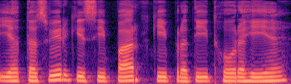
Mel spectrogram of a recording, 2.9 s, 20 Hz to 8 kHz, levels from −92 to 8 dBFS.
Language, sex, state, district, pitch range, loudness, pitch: Hindi, male, Jharkhand, Ranchi, 140-150 Hz, -14 LUFS, 145 Hz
